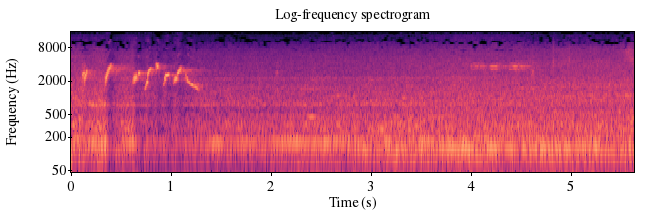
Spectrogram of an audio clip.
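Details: A single brisk phrase of red-whiskered bulbul song in the Nam Đông style, for training white-cheeked bulbuls: quick chirpy whistles slurring downward in the first second, followed by steady low hum and faint distant tones.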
